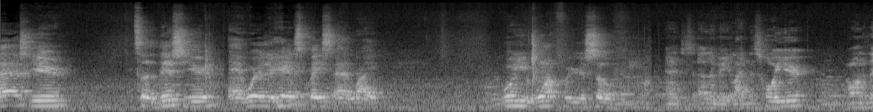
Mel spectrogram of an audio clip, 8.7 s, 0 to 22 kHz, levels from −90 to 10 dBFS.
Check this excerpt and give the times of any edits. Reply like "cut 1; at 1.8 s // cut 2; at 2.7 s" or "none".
cut 1; at 2.2 s // cut 2; at 6.4 s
